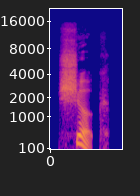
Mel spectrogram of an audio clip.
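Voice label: "shook", English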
